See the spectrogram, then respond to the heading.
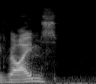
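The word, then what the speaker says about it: Reims: we were able to lay siege to rhymes and/or REMS rhymes how you say it you know there you go now it's actually rhymes we took some casualties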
